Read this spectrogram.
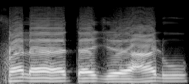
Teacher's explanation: Qalqalah artinya memantul. Maka jangan kita baca dengan bacaan taj'alu yang artinya dia tidak mantul. Maka harusnya jim harus mantul.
